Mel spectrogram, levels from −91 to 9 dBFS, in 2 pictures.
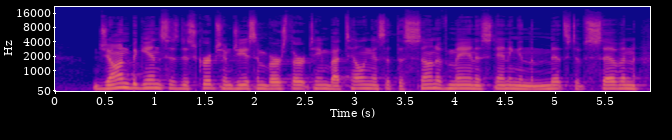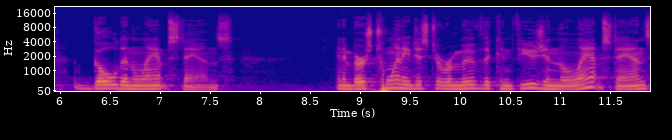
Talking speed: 185 wpm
